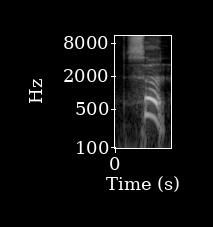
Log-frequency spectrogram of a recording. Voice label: "sen4", voice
